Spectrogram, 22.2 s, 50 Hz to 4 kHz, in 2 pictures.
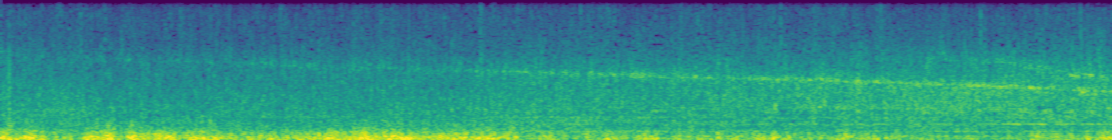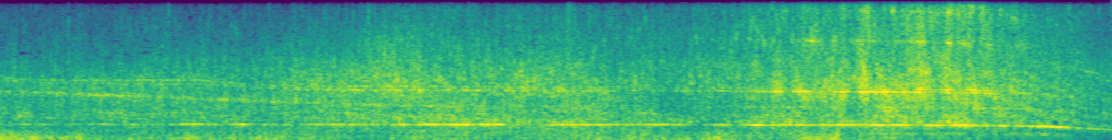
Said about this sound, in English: Atlantis rolling out on runway 33 at the Kennedy Space Center, wrapping up a 4.5 million mile mission to continue the expansion of the International Space Station.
